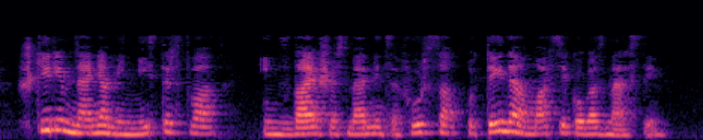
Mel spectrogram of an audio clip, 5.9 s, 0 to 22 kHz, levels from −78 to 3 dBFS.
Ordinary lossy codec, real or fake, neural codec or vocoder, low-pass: AAC, 24 kbps; real; none; 19.8 kHz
